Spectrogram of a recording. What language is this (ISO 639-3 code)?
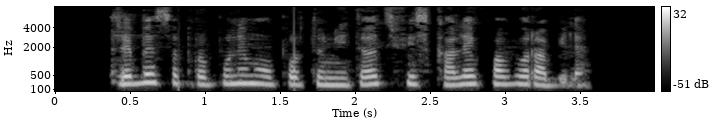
ron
